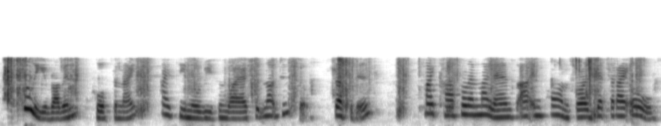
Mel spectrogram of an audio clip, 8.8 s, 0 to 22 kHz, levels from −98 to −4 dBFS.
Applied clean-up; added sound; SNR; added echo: classical method log-MMSE.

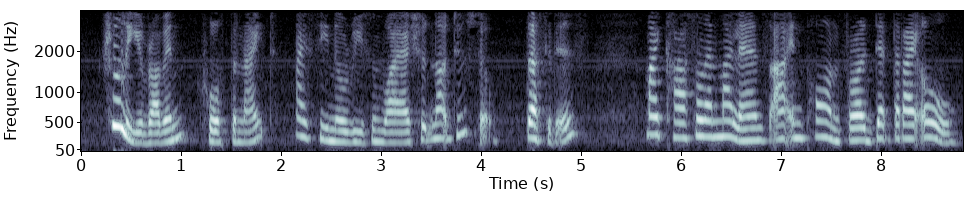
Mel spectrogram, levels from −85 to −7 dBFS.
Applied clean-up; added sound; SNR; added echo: none; none; none; none.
